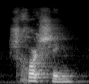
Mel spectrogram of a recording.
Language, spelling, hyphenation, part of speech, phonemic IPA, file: Dutch, schorsing, schor‧sing, noun, /ˈsxɔrsɪŋ/, Nl-schorsing.ogg
- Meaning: 1. a suspension, interrupting a proceeding 2. a suspended status, notably as a sanction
